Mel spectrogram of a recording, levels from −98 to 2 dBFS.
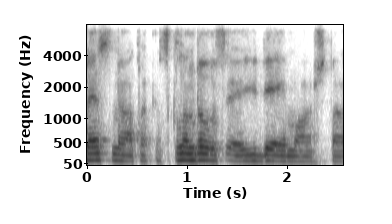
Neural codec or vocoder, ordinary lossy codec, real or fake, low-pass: codec, 24 kHz, 6 kbps, HILCodec; Opus, 16 kbps; fake; 7.2 kHz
